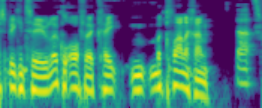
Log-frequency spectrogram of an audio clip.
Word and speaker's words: McLanachan: Yeah better if it was for free but today uh we're speaking to local author Kate Mlanahan. That's right. Did I did I pronounce it right?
